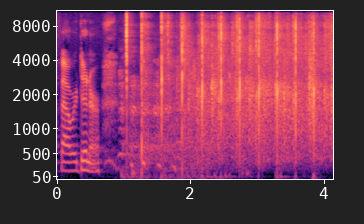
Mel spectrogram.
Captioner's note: clapping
